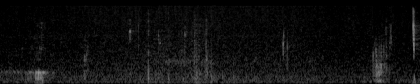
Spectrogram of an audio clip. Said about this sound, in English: So we're going to give it a little swirl and a nose, give it a little sniff and a sip.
